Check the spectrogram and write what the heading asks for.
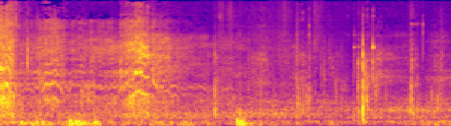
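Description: Faint scraping and rustling over stony ground, with scattered small clicks and a couple of low bumps about one and three seconds in.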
